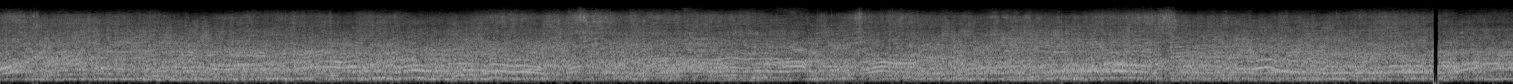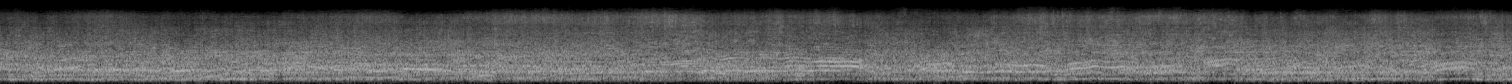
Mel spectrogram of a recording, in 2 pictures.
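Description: A field of midget race cars running laps on a dirt oval. Their four-cylinder engines rev up and down together without a break, several pitches weaving over each other.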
